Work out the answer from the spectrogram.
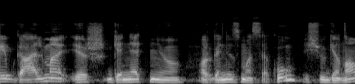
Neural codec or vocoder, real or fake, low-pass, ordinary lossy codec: none; real; 7.2 kHz; Opus, 24 kbps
